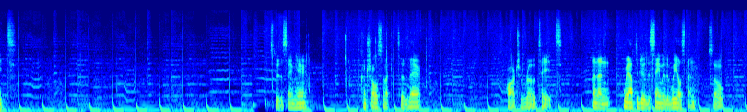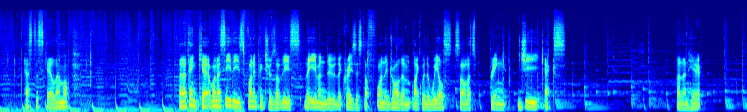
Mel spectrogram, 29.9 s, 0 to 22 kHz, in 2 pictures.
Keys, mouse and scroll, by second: 1.3 r, 2.1 middle click, 2.8 click, 3.2 middle click, 4.2 middle click, 5.0 click, 5.6 shift+click, 5.9 middle click, 6.8 ctrl+click, 8.0 ctrl+click, 8.2 shift+click, 8.4 middle click, 9.3 middle click, 9.8 r, 10.9 middle click, 11.4-11.7 scroll up 1, 11.7 click, 12.6 l, 12.9-13.3 scroll down 4, 13.3 scroll up 3, 14.9 s, 16.3 KP_3, 17.6 click, 18.6 middle click, 19.5 click, 20.5 click, 22.0 g, 23.8 click, 24.7 ctrl+z, 25.2 g, 28.3 click, 28.6 scroll down 2, 29.3 click.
